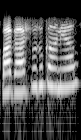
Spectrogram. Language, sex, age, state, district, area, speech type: Kashmiri, female, 30-45, Jammu and Kashmir, Ganderbal, rural, conversation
